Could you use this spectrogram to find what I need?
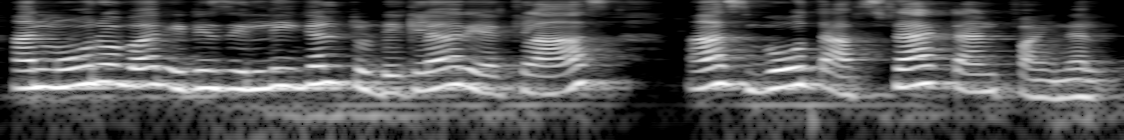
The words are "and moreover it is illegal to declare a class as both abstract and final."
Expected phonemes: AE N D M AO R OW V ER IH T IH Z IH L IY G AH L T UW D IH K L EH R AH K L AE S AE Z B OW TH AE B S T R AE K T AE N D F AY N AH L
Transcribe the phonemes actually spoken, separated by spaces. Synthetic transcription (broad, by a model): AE N D M AO R OW V ER IH T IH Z IH L IY G AH L T UW D IH K L EH R AH K L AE S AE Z B OW T AE B S T R AE K T AE N D F AY N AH L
